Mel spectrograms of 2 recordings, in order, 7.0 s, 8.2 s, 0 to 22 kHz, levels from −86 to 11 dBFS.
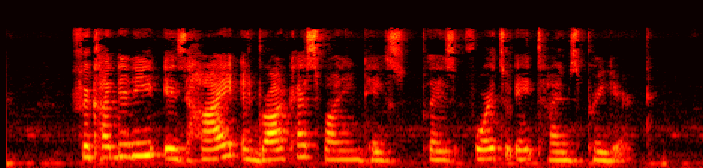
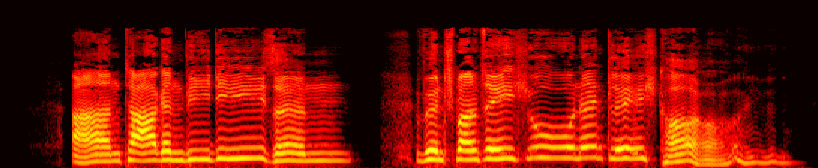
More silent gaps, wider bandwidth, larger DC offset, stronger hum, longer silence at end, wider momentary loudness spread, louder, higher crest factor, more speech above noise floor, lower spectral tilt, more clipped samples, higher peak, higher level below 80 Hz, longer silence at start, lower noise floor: neither; about the same, 11.5 kHz vs 11.5 kHz; neither; neither; about the same, 0.35 s vs 0.3 s; second, 10 LU vs 15 LU; second, -24 LUFS vs -18 LUFS; about the same, 18 dB vs 18 dB; second, 28 dB vs 53 dB; second, -3.5 dB/octave vs -5.5 dB/octave; neither; second, -6 dBFS vs -2 dBFS; second, -62 dBFS vs -56 dBFS; second, 0.05 s vs 0.7 s; second, -52 dBFS vs -71 dBFS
